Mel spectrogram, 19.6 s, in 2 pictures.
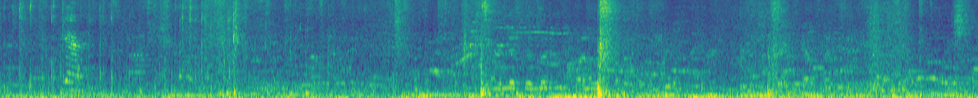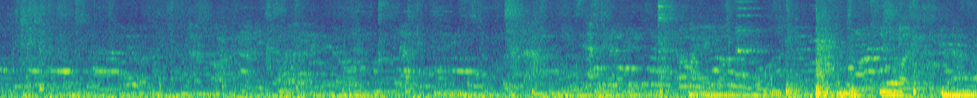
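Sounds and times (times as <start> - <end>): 
steady murmur of many voices talking at once: 0.0 - 19.5
constant low rumble: 5.1 - 9.3.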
